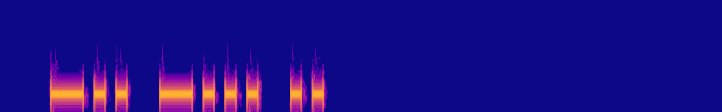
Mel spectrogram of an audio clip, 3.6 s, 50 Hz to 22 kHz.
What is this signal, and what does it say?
Morse code, heard as a keyed tone, about 22 wpm, 700 Hz. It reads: DBI
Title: USA Call Sign Postfixes - 3 Letters 22wpm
